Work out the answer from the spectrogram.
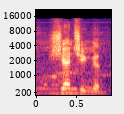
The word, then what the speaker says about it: Schengen: The 21-year-old athlete, born in 1991, lives in Schengen. I'll say that again, and I'll say it properly. Schengen.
